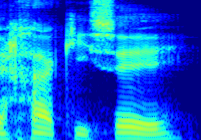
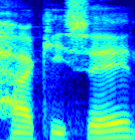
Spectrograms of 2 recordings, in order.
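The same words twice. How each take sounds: First: "Hakise" with a harsh throaty kh at the start; He misread as Het. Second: "Hakise" with a light, breathed h at the start; correct He pronunciation. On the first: Teacher showing the mistake, "Hakise" with rasped kh. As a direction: say "Hakise" slowly as "Khakise", scraping the first sound. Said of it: "no se dice Hakise". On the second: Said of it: "se dice Hakise". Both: Shown as a demonstration.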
